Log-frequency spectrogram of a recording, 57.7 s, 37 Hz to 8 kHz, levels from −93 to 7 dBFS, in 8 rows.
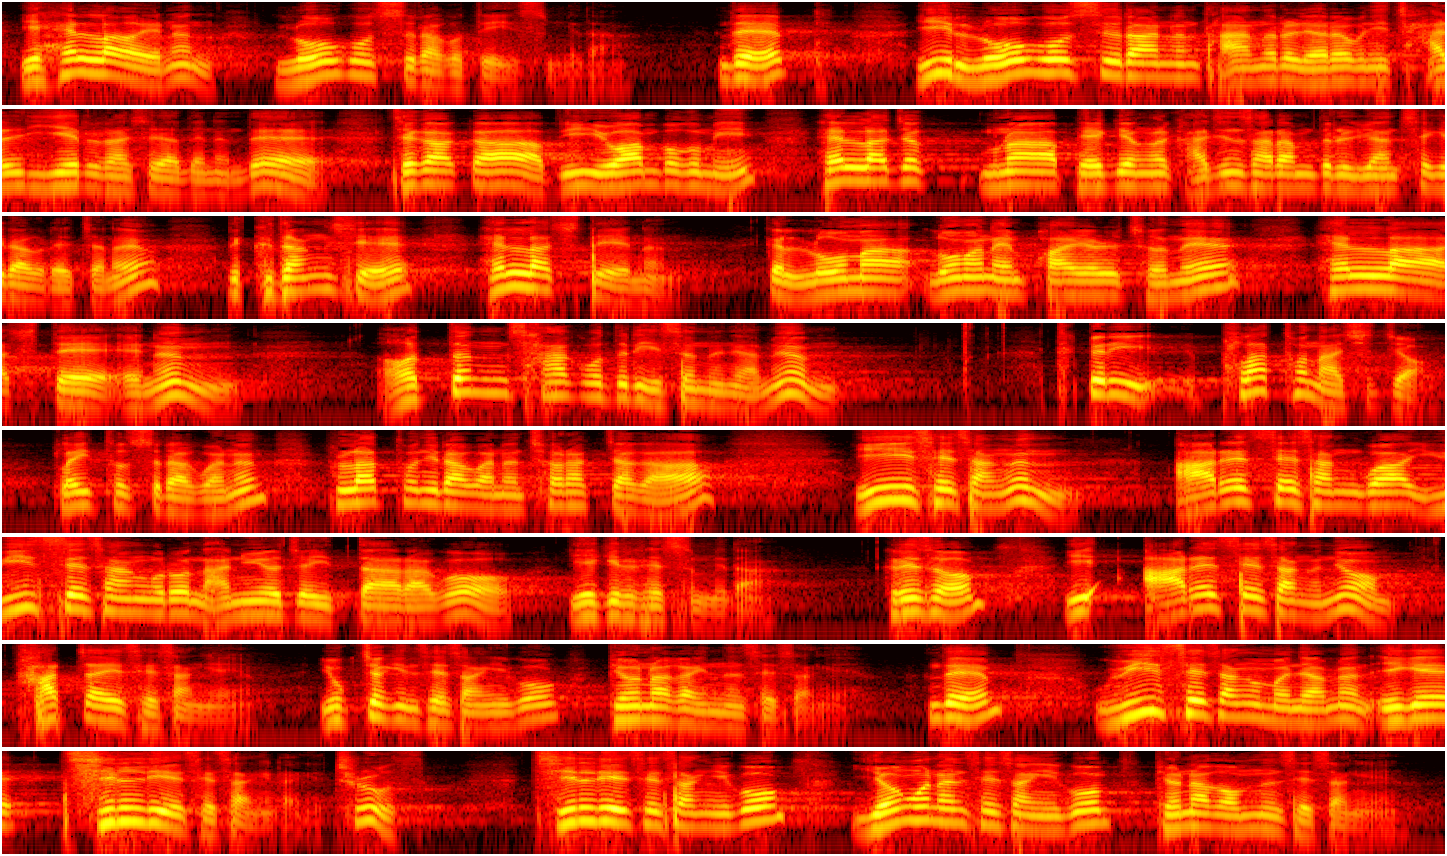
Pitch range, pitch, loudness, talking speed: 135-185 Hz, 155 Hz, -23 LUFS, 270 characters per minute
